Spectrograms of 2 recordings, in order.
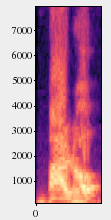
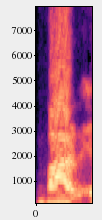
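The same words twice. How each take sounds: First: The final r sound is said with extra force. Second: The final r sound is said without extra force. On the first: It means the number twelve. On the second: It means a day of the week.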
